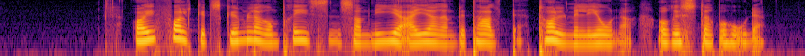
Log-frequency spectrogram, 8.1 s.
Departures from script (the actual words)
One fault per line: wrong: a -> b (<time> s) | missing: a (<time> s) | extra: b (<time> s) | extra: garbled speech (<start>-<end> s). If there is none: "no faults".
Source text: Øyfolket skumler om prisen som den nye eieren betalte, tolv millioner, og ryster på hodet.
missing: den (3.7 s)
